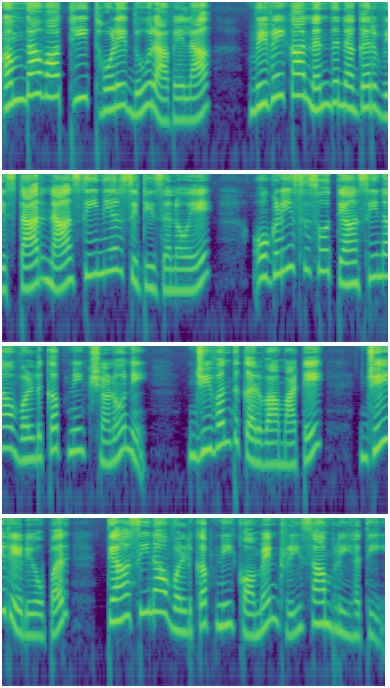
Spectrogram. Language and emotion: Gujarati, neutral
